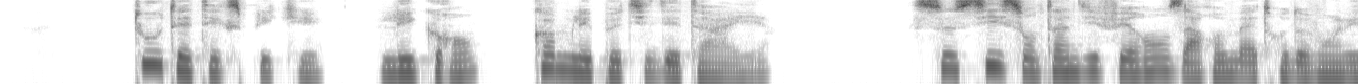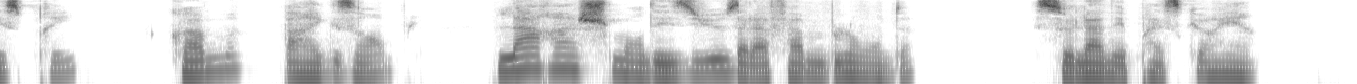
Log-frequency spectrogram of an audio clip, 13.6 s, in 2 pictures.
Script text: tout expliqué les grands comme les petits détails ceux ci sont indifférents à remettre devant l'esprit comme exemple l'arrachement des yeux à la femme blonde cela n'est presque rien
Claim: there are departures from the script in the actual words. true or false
true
